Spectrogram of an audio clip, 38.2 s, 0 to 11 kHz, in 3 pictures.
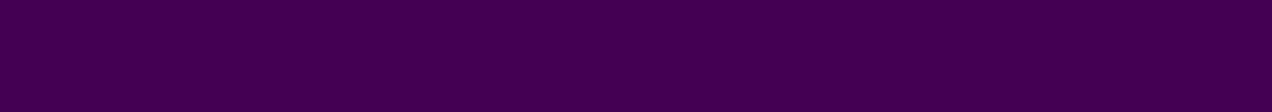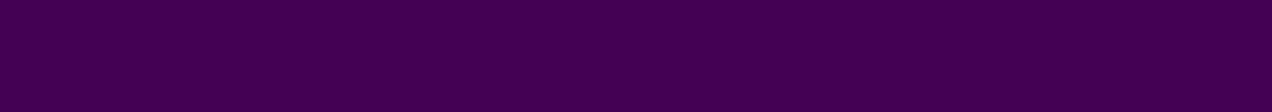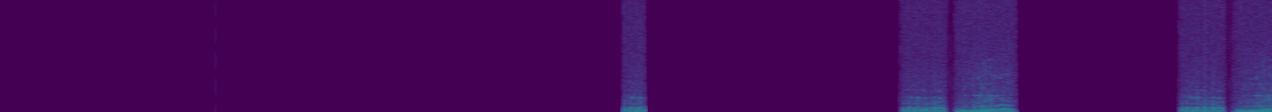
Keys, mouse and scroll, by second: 2.0 shift+middle click, 7.3-13.4 ctrl+drag, 14.6 shift+middle click, 15.8 a, 15.9 c, 17.7 right click, 18.5-26.5 ctrl+drag, 29.9 e, 30.1 KP_5, 30.4 KP_Enter, 35.0 e, 35.2 KP_Decimal, 35.4 KP_0, 35.5 KP_5, 36.2 KP_Enter, 36.6 e, 36.8 KP_Decimal, 37.0 KP_0, 37.1 KP_5, 37.7 KP_Enter.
